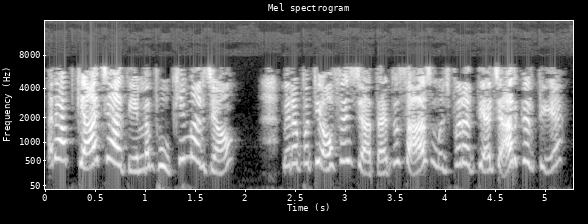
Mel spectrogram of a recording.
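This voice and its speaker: A woman voicing a self-pitying young bride in a cartoon story, whining and accusing everyone around her in theatrical bursts. The voice sits fairly high, with a dry, slightly dull sound and no room around it. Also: expressive, moderate pace, no echo. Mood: wailing accusing. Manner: whiny, accusing, theatrical wailing. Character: melodramatic young female daughter-in-law, self-pitying. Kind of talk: animated story voice acting.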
